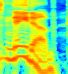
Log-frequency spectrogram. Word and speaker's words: Nadub: It's like one word. Just Nadub. Nadub. – Nadub. Okay, so it's basically one word with two syllables. Nadub.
